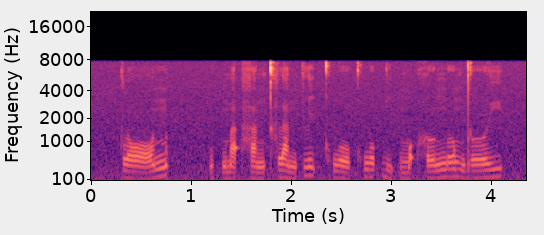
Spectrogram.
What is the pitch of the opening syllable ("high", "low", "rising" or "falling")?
rising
